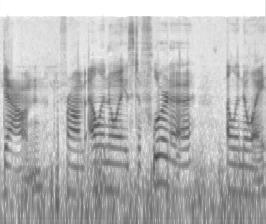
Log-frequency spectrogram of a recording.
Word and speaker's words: Illinois: from Illinois to Florida, Illinois, sorry, there's no S, the S is silent, to Florida to pick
